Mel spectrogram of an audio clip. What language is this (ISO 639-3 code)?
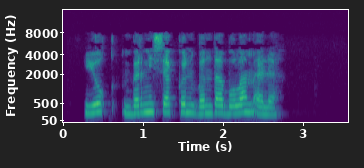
bak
